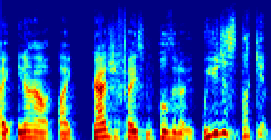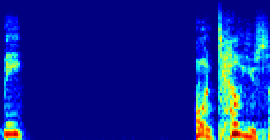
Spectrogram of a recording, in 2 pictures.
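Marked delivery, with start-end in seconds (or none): 2.0-5.4 put-on high, fed-up, frustrated, pleading little boy voice. Retelling how someone grabbed his face to make him listen; imitating a frustrated plea. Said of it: "he's frustrated".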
